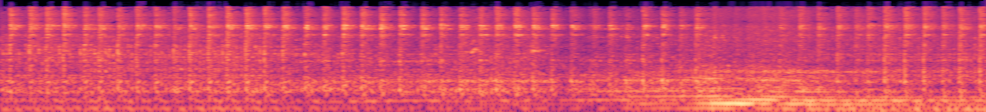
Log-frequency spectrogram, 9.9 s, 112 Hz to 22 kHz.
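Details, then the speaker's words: Yamaha F1ZR two-stroke at idle: a rough, rattly clatter rides over the engine in uneven beats and lessens slightly when the clutch lever is pulled. Points to play in a worn clutch basket. Clutch housing rattle. "itu dari bunyi motornya itu sudah kasar ya teman-teman."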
